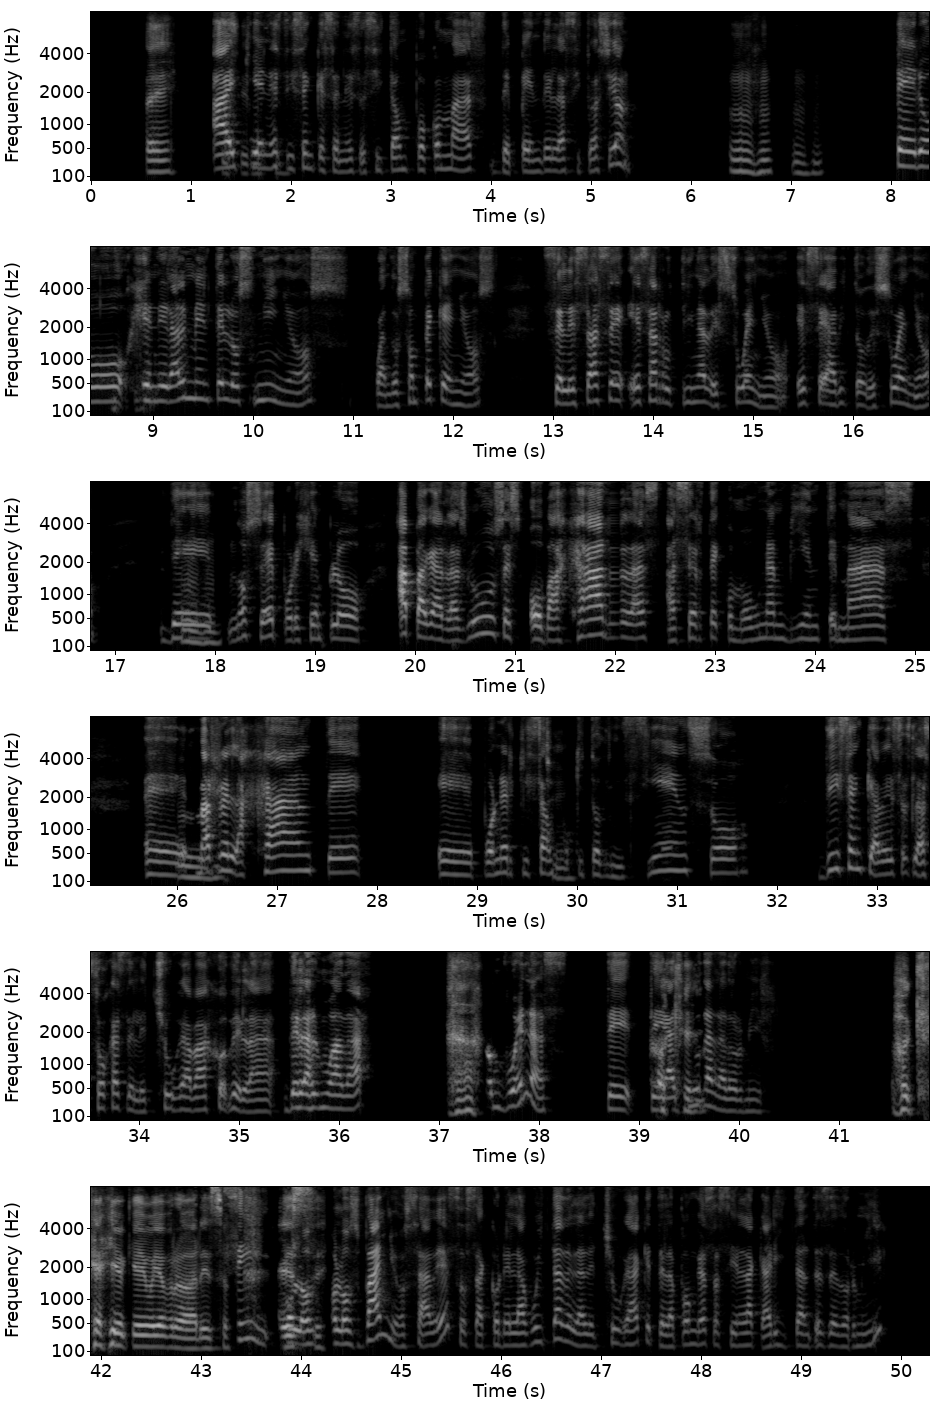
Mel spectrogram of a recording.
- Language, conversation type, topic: Spanish, advice, ¿Qué te está costando más para empezar y mantener una rutina matutina constante?
- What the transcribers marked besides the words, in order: other background noise; laughing while speaking: "la"; chuckle; laughing while speaking: "Okey"; laughing while speaking: "Okey, okey, voy a probar eso ese"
